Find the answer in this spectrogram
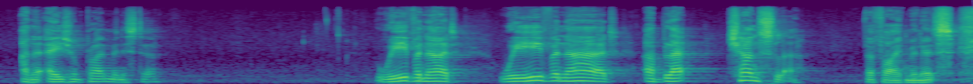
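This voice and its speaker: A man with a British accent speaks at a moderate pace with long, frequent pauses, on a very clean recording with a silent background. His voice is fairly high in pitch, with ordinary pitch variation. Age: 60s. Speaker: keynote speaker, former racial justice activist, college head. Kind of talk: conference keynote speech. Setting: conference stage with live audience. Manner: conversational, repeats words often.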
